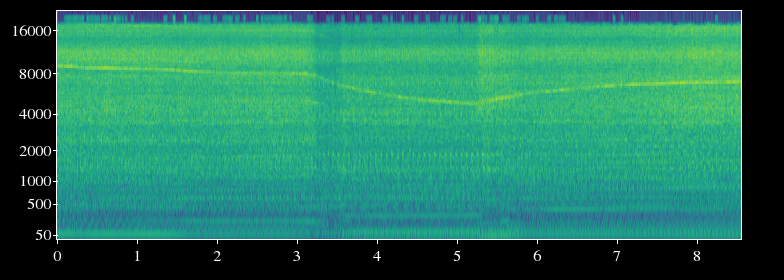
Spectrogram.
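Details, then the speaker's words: John Deere 850J dozer diesel after a second rebuild to cure a slight tick: deep, steady idle with good oil pressure and no knocks or rattles. "try again it sounds better I can hear it already got a good oil pressure sounds a lot better"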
